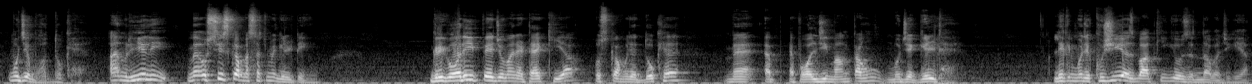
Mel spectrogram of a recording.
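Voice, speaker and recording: A man's voice: fairly high pitch, a little mellow, close to an everyday voice. A man voicing a desperate young man who insists he is innocent, pleading and repeating his denials.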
